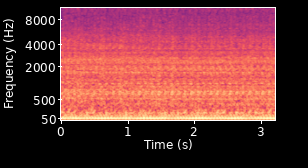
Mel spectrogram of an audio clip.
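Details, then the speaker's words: Classic VW Beetle just after carburetor clean and partial restore, fresh start while warming up with choke on: steady, even low idle with no stumbles or misses, running smoothly; takeoff hesitation since cured. "Beauty. Idling good. Let's let it warm up a little bit."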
